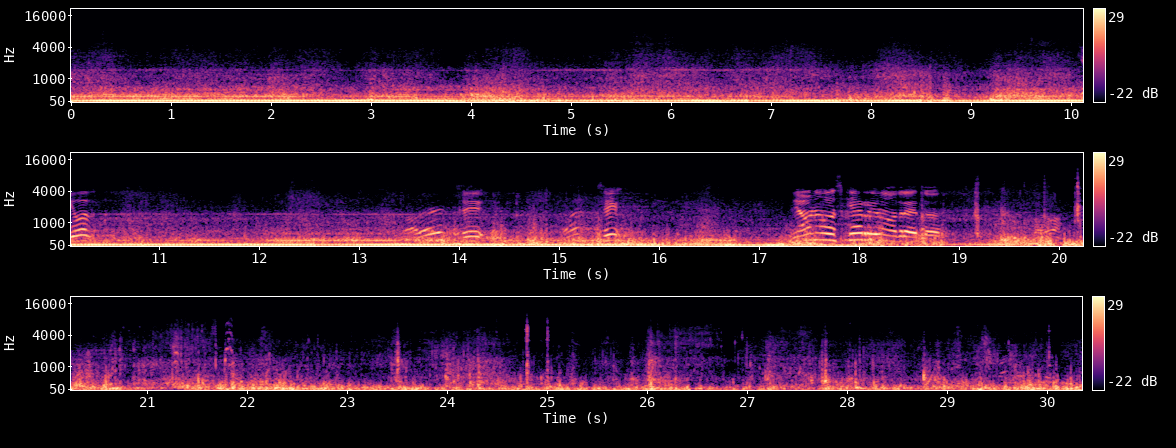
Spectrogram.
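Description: An inflatable boat's outboard motor runs steadily under way, with wind buffeting the microphone and water rushing past the hull. A little past the middle the motor's hum drops away, leaving wind and water noise. Voices call out briefly around the same time.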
